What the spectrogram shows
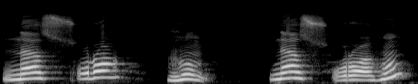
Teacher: نص صاد پر ہوگا, را بھی پر ہوگا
